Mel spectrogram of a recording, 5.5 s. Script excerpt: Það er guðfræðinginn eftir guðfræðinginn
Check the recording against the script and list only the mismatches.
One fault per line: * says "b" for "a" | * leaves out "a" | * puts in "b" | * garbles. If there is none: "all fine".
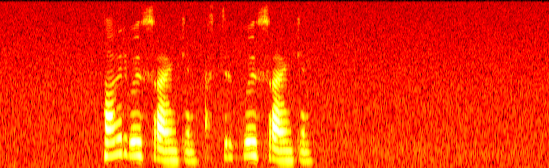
all fine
